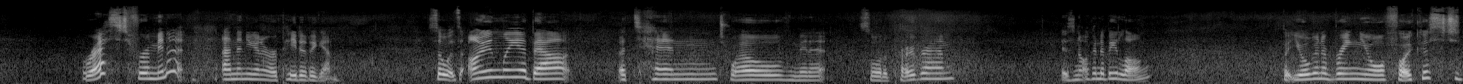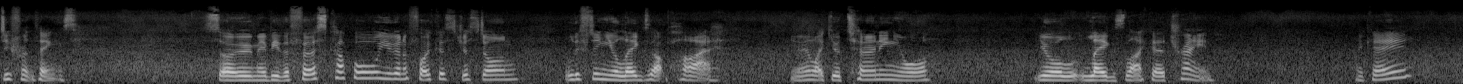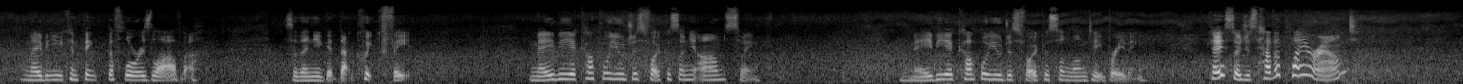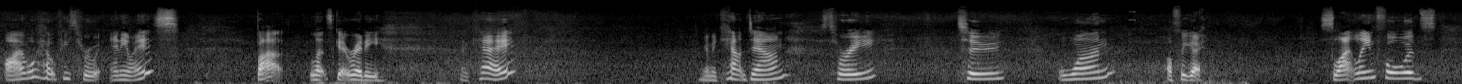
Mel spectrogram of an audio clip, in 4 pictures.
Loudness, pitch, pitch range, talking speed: -23 LUFS, 230 Hz, 210-255 Hz, 135 wpm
